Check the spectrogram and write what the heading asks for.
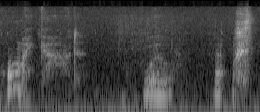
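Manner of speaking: hushed, shaky-free whispered oh my God; startled whisper. Real, not acted. Flustered by the mishap, she whispers to viewers. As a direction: breathe it out in a whisper.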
